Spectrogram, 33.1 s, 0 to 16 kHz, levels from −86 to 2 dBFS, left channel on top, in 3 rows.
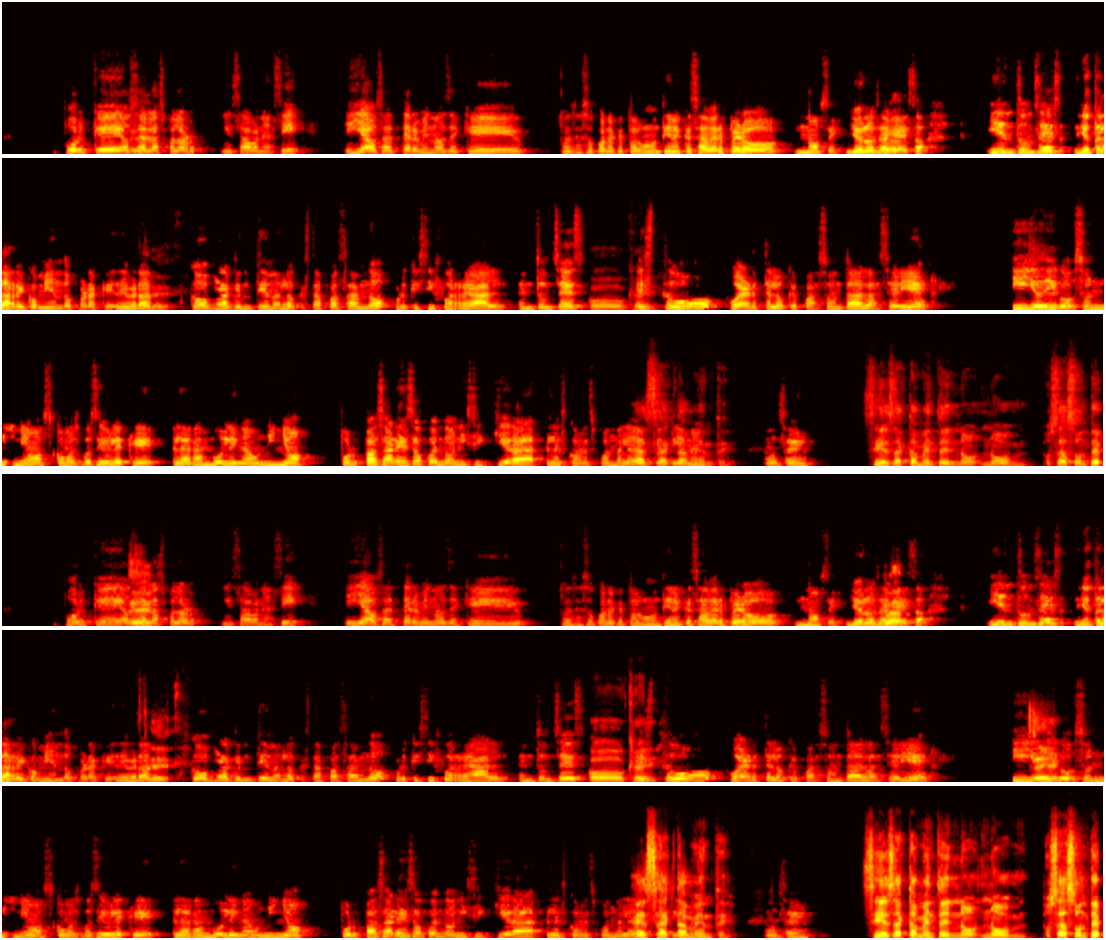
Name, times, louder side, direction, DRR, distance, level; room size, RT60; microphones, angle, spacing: voice 1, 0.6-1.9 2.2-2.9 3.4-5.2 5.6-9.2 9.9-12.5 12.9-16.8 17.3-20.3 21.1-25.0 25.4-28.5 28.7-29.1 29.7-30.1, left 4 dB, 40° left, 0.7 m, -28 dB
voice 2, 16.9-17.5 21.3-21.6 28.3-29.3 30.6-33.0, right 8 dB, 80° right, 0.4 m, -25 dB
17.5 x 6.3 x 3.0 m
head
